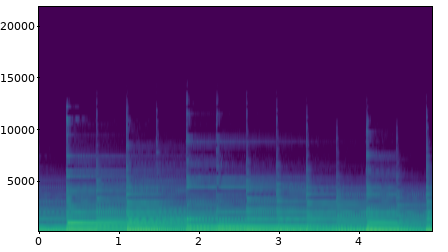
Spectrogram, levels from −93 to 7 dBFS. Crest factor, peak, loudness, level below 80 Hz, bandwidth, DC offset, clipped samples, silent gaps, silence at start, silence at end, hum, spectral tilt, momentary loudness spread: 14 dB; -16 dBFS; -30 LUFS; -48 dBFS; 11.5 kHz; 0.2%; under 0.1%; none; 0 s; 0 s; none; -7.5 dB/octave; 4 LU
